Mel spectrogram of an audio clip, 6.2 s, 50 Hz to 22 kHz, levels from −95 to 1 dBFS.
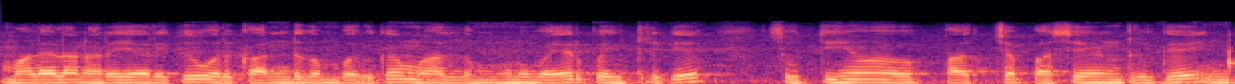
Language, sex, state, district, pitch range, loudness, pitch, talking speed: Tamil, male, Tamil Nadu, Namakkal, 135-145 Hz, -13 LUFS, 140 Hz, 155 wpm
